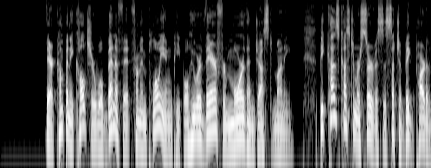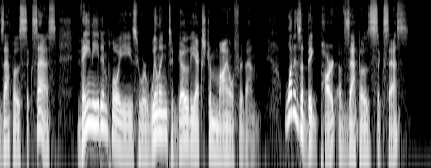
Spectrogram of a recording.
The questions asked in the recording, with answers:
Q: What is a big part of Zappos' success?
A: Customer service is a big part of Zappos' success.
